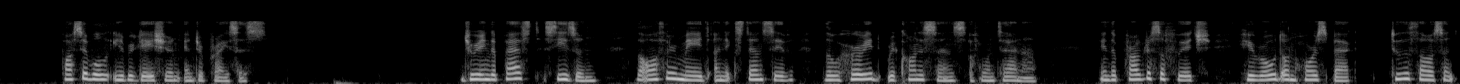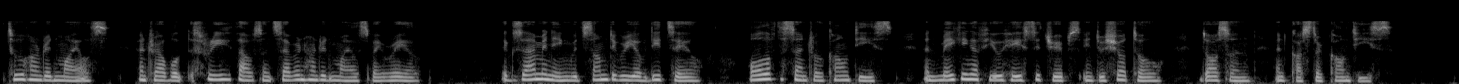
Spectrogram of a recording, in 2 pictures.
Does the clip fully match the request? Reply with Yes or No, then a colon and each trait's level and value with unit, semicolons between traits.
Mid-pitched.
No: high, 200 Hz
